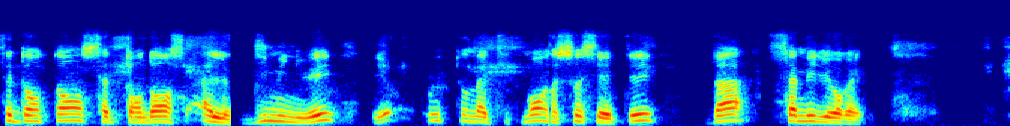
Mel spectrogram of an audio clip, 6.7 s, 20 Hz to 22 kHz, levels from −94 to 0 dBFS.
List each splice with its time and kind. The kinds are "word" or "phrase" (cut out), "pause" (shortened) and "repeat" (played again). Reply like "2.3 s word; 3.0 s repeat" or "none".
1.5 s word; 3.6 s word; 5.1 s pause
